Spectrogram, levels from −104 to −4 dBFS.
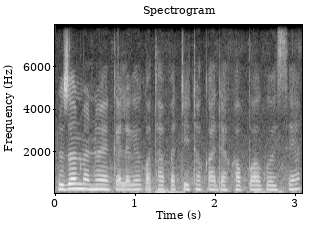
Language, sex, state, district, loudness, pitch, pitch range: Assamese, female, Assam, Sonitpur, -19 LUFS, 205 Hz, 170-220 Hz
